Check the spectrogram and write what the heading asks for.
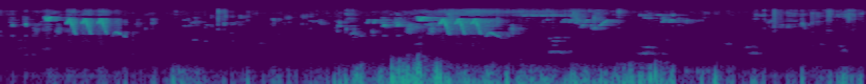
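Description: Birds calling twice, each time a quick run of high, falling chirps, about half a second in and again around four seconds. Under them runs a low rumble, loudest around the middle.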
